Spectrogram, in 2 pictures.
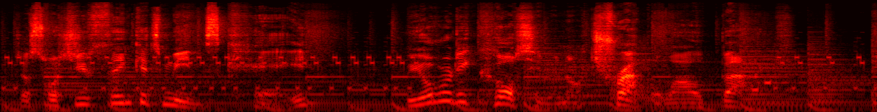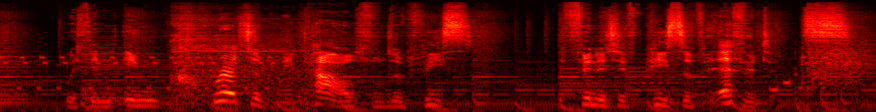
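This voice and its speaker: A performer playing a proud, eloquent male prosecutor in a game fan dub, formal, deliberate and condescending. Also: medium pitch, big pitch swings, over music, lightly acted. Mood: confident.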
